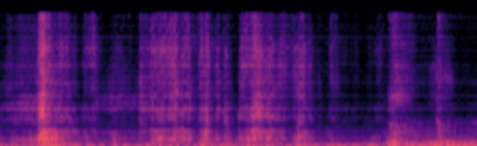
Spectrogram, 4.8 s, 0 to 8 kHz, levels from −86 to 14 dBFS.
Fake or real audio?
fake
